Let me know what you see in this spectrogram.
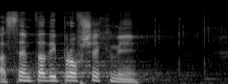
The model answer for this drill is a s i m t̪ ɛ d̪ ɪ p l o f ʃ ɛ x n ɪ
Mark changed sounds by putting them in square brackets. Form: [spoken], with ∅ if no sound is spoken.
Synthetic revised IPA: a s [ɛ] m t̪ [a] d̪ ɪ p [ɾ] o f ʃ ɛ x n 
